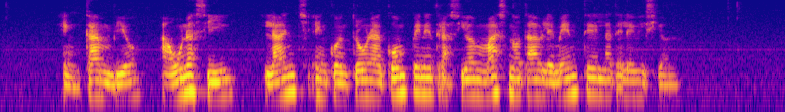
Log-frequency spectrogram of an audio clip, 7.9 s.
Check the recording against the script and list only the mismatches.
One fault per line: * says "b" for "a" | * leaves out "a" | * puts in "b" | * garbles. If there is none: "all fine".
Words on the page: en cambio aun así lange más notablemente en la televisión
* puts in "encontró una compenetración"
